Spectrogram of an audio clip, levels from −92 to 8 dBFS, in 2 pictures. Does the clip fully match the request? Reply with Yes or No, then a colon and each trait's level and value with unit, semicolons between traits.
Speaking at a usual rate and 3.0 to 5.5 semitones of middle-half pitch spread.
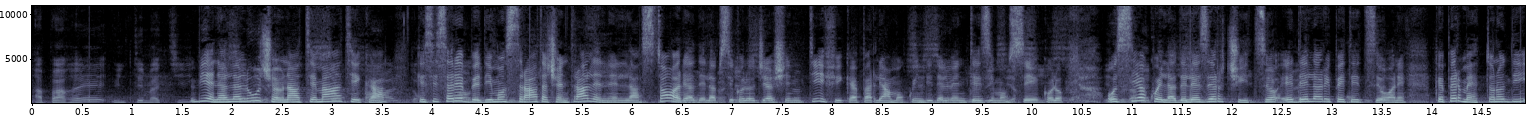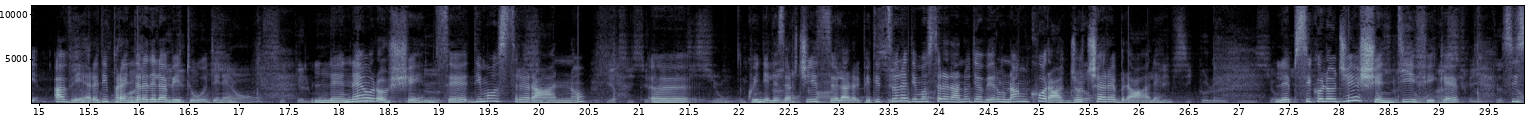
No: slow, 105 wpm; average, 5.0 semitones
